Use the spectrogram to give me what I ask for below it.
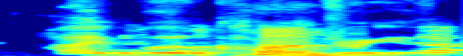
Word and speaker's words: hypochondria: I mean, if you did it the way it's spelled, hypochondria, you would think with CH.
